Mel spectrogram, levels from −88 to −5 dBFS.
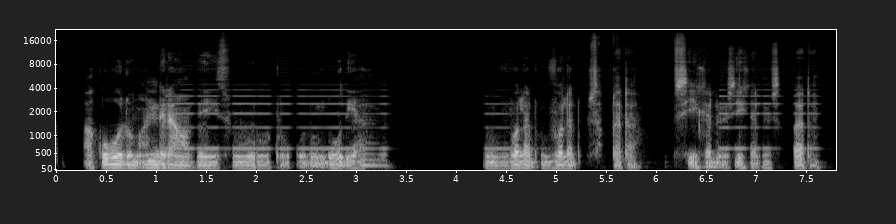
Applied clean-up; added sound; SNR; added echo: neural mask model RNNoise.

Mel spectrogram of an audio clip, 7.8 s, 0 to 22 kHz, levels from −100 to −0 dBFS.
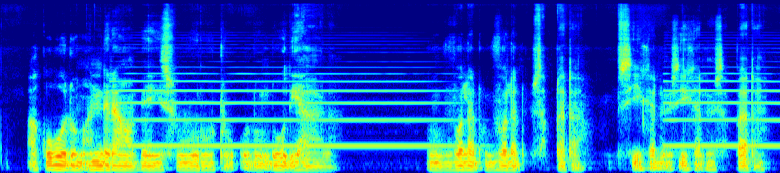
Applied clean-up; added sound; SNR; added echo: none; Wind instrument, woodwind instrument; 13 dB; none.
